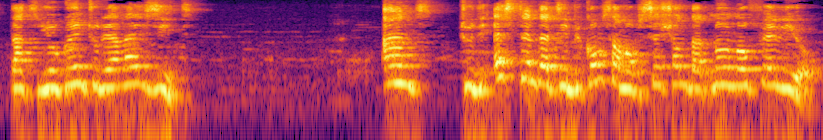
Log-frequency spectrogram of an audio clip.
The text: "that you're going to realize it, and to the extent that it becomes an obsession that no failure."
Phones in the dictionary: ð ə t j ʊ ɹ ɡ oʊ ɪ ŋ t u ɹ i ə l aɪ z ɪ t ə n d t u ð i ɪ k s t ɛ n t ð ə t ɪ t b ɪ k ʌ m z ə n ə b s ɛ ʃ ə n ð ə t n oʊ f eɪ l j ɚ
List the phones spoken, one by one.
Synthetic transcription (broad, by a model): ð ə t j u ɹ ɡ oʊ ɪ ŋ t u ɹ i ə l aɪ z ɪ t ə n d t u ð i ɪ s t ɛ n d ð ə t ɪ t b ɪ k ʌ m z ə n ə b s ɛ ʃ ə n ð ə t n oʊ f eɪ l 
